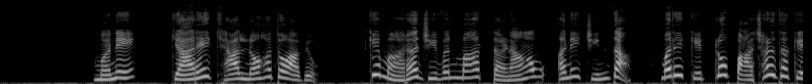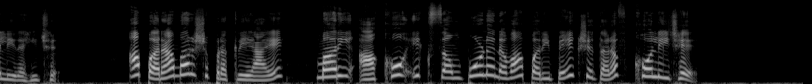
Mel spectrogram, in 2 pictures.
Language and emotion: Gujarati, surprised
